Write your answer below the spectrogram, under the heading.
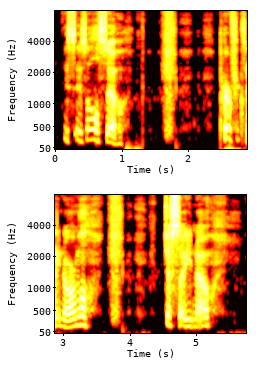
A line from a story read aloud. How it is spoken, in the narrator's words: Anthy sobbed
